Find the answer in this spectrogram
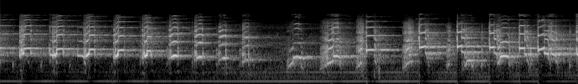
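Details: Red-legged seriema giving a loud run of harsh, yelping harmonic notes, about three per second, with a brief dip near the middle before the series picks up again. A steady low hum sits underneath.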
